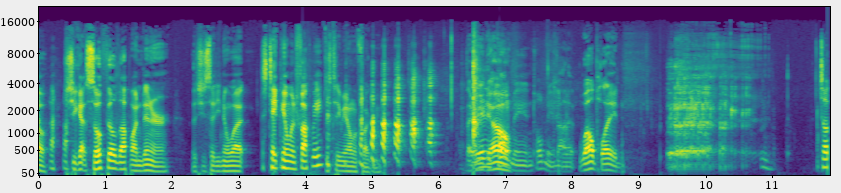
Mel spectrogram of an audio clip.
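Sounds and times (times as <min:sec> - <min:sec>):
speech: 0:00.0 - 0:05.3, 0:06.4 - 0:11.1
laughter: 0:04.8 - 0:06.1
strained croaking burp attempt: 0:09.4 - 0:11.2.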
